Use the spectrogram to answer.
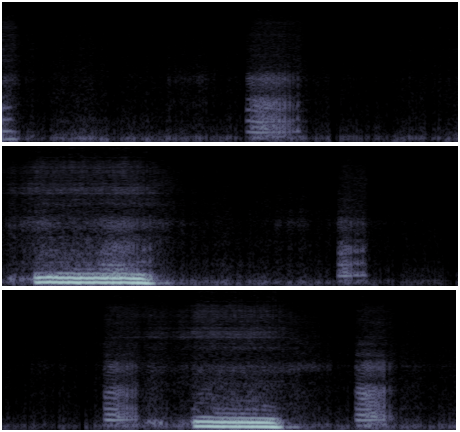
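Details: Dad sleeping beside his baby: loud, deep rumbling adult snores with short softer snorts between, about four breaths; ordinary sleep snoring.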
